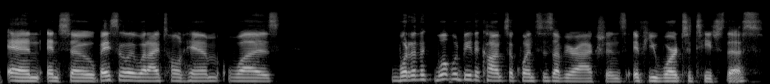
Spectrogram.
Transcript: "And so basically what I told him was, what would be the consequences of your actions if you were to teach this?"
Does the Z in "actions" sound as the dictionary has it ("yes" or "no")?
yes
